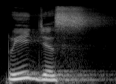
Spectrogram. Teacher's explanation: huruf ro dibunyikan secara tarqi karena harakatnya di bawah maka ro dibaca tipis rijes kemudian jimnya Qalqalah Sugra karena Jim ini sukunnya asli dan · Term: tarqiq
